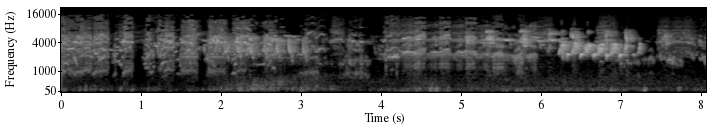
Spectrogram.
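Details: Wild rainbow lorikeets in Australia: a continuous din of harsh, screechy squawks and chattering calls from several birds, overlapping without pause.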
